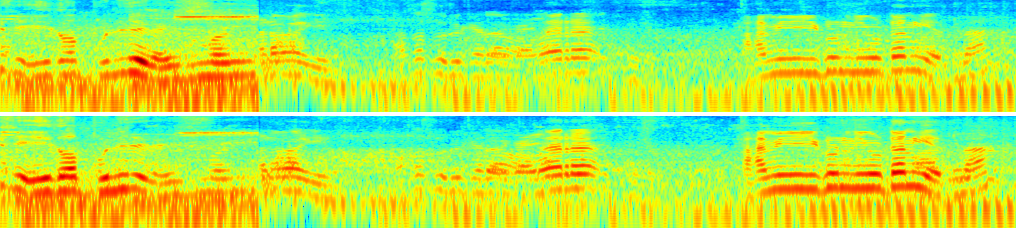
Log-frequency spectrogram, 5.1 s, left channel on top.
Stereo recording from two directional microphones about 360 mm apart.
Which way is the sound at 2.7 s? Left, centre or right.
Centre.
